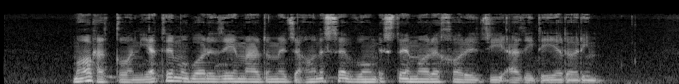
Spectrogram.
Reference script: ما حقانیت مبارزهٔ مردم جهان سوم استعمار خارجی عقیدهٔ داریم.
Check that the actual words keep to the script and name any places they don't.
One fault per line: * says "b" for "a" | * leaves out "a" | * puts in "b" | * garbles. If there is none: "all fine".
all fine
